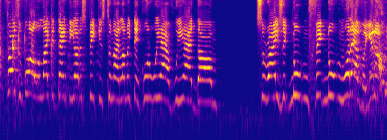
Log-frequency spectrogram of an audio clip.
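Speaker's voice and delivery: put-on thick Brooklyn accent, casual convention speaker; Albert Einstein, Brooklyn accent. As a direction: play a brash Brooklynite fumbling through a science speech. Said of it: "if Albert Einstein were from Brooklyn".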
